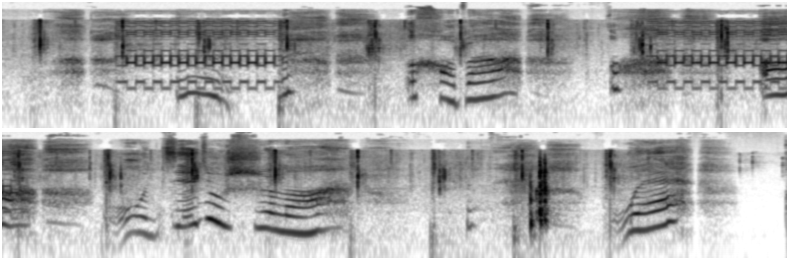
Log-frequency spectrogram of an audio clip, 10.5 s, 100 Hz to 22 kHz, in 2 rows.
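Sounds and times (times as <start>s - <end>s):
telephone ringing indoors with warbling electronic tones: 0.8s - 2.0s, 4.3s - 5.4s
speech: 3.0s - 3.6s, 5.1s - 7.7s, 9.4s - 9.9s.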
